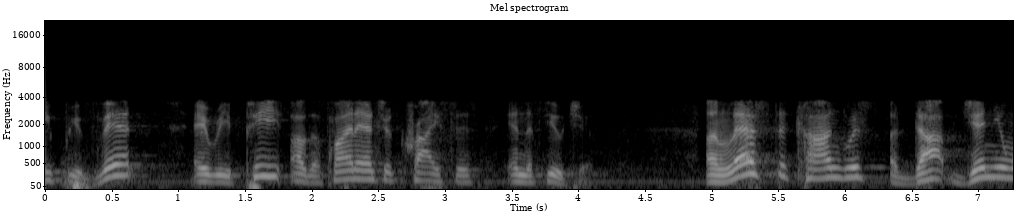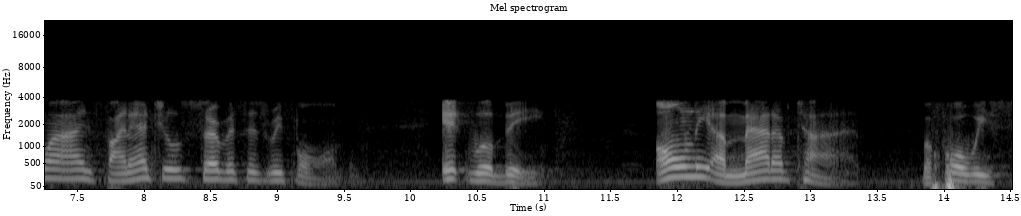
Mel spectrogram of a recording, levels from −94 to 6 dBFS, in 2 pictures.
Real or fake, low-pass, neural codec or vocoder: real; 3.6 kHz; none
